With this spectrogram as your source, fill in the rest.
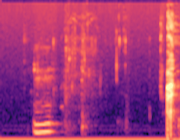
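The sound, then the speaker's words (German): Exaggerated drinking noises as a person demonstrates drinking loudly: a throaty, voiced gulp, a few small wet clicks of swallowing, then a sudden loud slurp or gulp near the end. “So, ja, so, und ich so hoffe, ich hoffe, die Schlucken ist mit drauf, weil das so abartig ist.”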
